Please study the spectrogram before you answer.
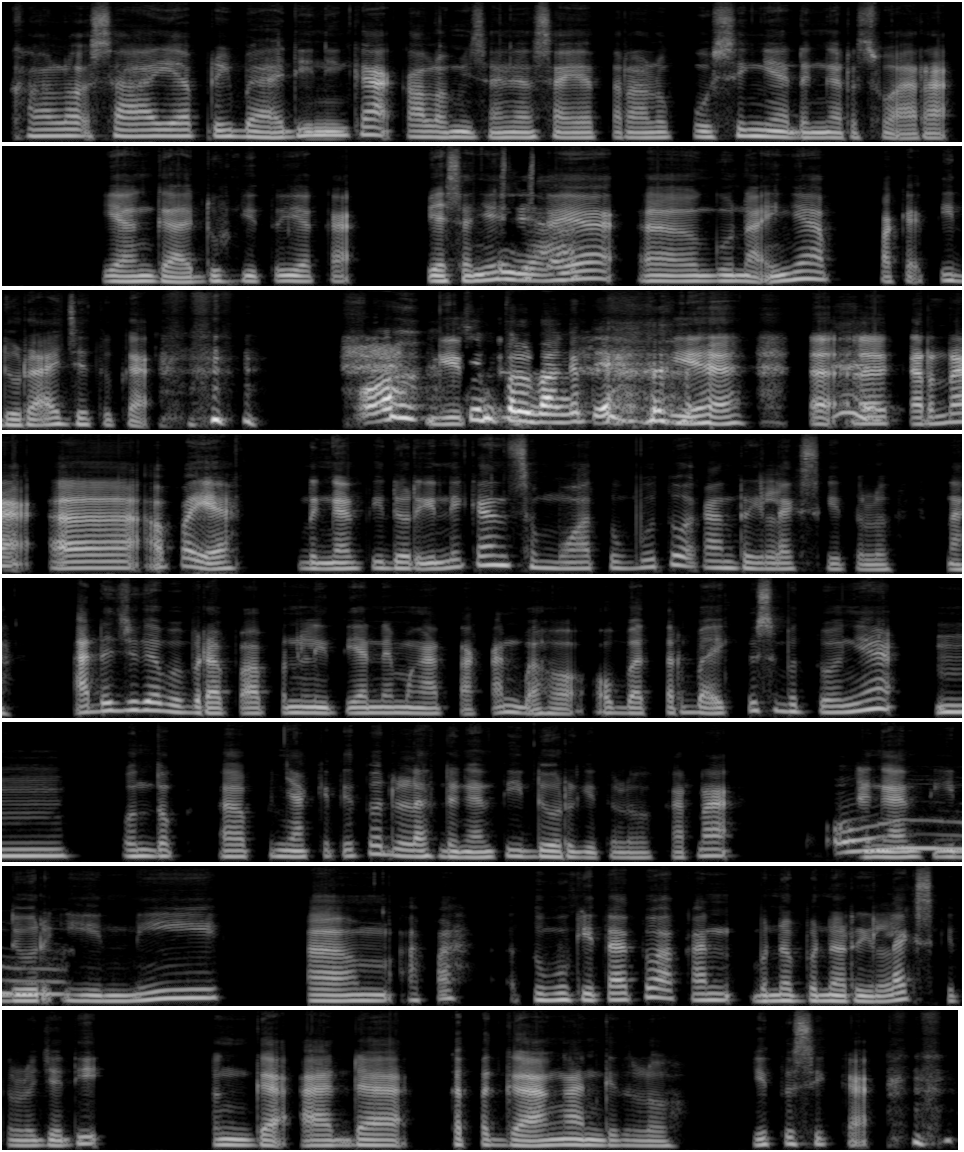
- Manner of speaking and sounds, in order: other background noise; chuckle; laughing while speaking: "ya"; chuckle; tapping; chuckle
- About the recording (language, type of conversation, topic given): Indonesian, podcast, Tips mengurangi stres lewat kegiatan sederhana di alam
